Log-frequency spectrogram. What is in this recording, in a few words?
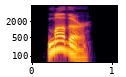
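"mother", American English, male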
